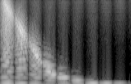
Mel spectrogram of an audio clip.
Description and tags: A thick, rich, chorused falling filter sweep with amplitude modulation from an original analog Korg Polysix synth.
analog, bleep, chorus, drop, fat, filter, fx, korg, low, polysix, sweep, synth, thick, tremolo, warm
